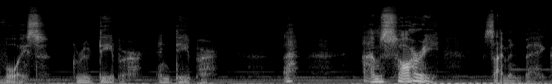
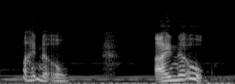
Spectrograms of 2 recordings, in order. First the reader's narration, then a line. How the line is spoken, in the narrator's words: Simon cries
